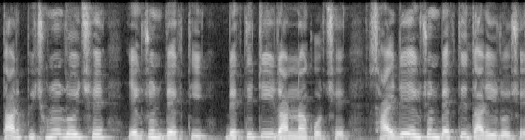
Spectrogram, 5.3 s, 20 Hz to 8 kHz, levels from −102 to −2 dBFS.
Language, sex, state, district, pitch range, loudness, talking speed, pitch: Bengali, male, West Bengal, Malda, 160-200 Hz, -16 LUFS, 150 wpm, 175 Hz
